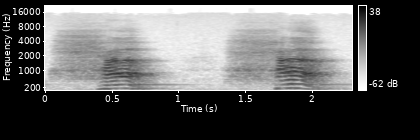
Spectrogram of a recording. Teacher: pronunciation of ha is from the middle of the throat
